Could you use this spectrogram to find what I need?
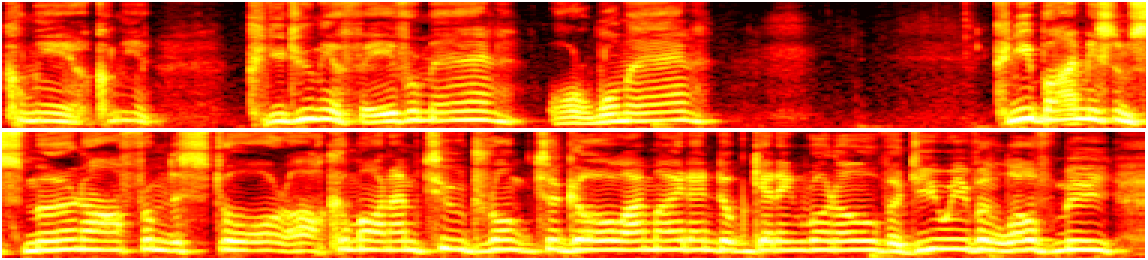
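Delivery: put-on high-pitched, wheedling drunk voice; slurring drunk brother. Alcoholic little brother begs for Smirnoff, drunken pleading. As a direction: plead and whine like a hammed-up drunk. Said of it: "he slurs".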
